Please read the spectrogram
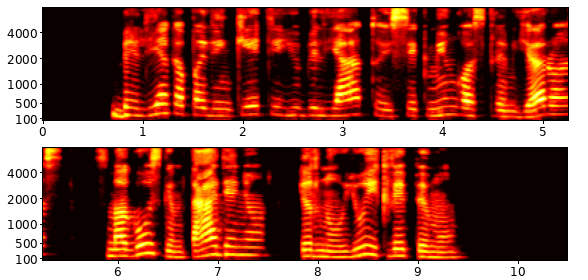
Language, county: Lithuanian, Šiauliai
